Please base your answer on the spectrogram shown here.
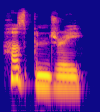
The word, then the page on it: husbandry: British English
